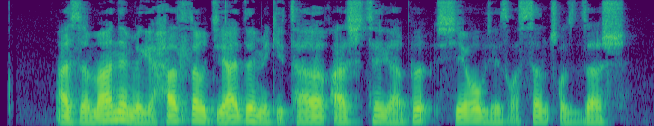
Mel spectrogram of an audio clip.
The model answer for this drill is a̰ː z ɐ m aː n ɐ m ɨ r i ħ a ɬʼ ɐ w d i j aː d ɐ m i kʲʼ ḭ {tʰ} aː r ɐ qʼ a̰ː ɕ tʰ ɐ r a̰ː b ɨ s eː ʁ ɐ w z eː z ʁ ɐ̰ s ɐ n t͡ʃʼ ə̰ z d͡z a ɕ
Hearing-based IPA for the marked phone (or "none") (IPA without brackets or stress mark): tʰ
